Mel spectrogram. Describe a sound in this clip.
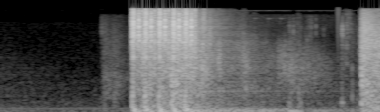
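A grenade bursts with a loud bang.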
